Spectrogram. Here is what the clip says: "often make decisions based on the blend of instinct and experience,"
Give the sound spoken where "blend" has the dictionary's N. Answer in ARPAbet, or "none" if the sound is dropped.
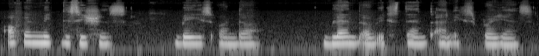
N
